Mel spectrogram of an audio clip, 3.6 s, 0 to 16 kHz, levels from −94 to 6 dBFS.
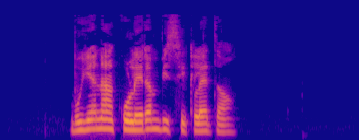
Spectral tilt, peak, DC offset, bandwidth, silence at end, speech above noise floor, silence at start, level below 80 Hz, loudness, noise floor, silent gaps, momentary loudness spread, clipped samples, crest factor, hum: -6 dB/octave; -8 dBFS; under 0.1%; 11.5 kHz; 1.25 s; 61 dB; 0.7 s; -80 dBFS; -26 LUFS; -86 dBFS; none; 13 LU; under 0.1%; 20 dB; none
